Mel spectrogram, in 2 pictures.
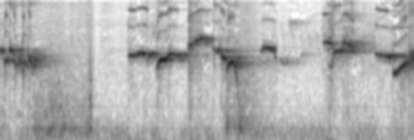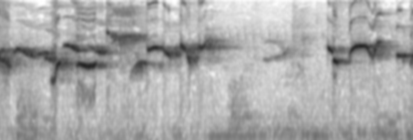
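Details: A steadily singing Orange-headed thrush delivers dense, varied song with fast-changing whistles, chirps and sliding notes in long runs, broken by occasional brief silences.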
